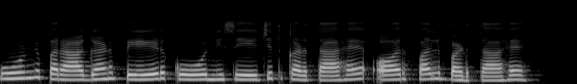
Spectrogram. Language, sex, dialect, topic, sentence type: Hindi, female, Marwari Dhudhari, agriculture, statement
